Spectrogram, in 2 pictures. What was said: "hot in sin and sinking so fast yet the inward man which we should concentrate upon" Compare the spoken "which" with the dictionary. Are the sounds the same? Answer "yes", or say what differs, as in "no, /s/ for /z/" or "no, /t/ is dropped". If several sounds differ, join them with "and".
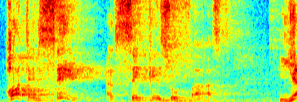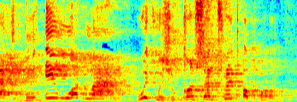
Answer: yes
